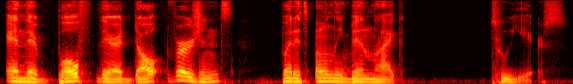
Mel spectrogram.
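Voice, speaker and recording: A man hosting a podcast, chatting casually and excitedly in quick bursts with restarts. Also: lowish voice. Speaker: podcast host. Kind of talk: casual chat.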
